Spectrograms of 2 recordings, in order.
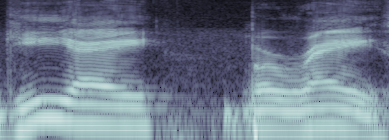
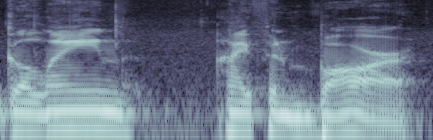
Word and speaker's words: Guillain-Barré: Is in the hospital with something called, now I'm going to pronounce it, it's called Guillain-Barré syndrome. And if you'd looked at it without seeing the pronunciation guide, it would look like Galen-Barré syndrome.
